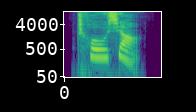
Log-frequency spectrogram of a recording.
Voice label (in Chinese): "抽象", Chinese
